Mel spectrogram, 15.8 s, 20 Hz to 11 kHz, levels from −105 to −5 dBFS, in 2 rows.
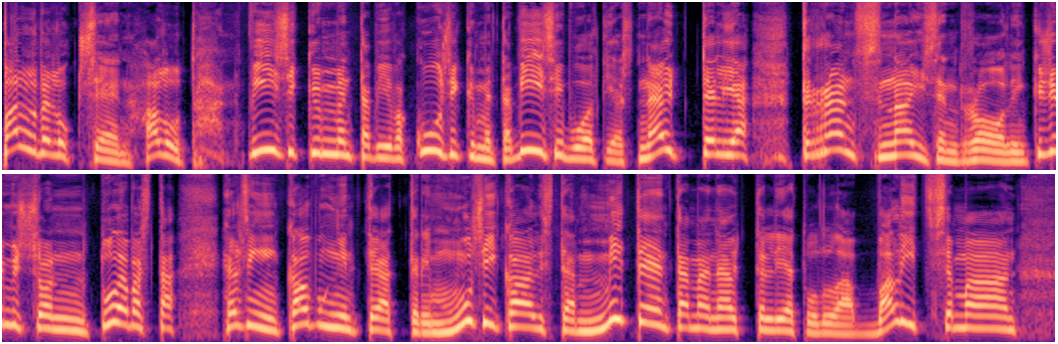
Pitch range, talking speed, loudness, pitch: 175-255 Hz, 70 wpm, -18 LUFS, 215 Hz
